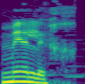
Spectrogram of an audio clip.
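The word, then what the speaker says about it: מלך: see the nikon vowel signs in the word melech note that there is an iquid sign for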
